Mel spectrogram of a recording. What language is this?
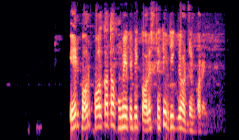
Bangla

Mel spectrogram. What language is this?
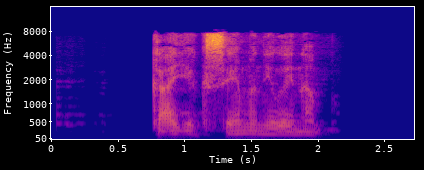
Mari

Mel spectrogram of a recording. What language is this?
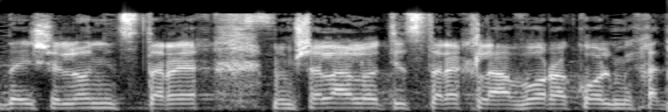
Hebrew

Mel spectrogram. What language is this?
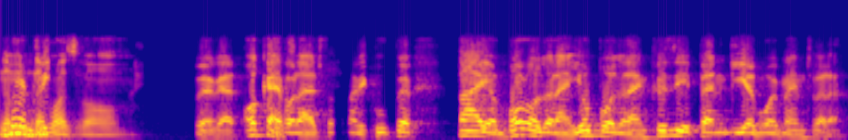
Hungarian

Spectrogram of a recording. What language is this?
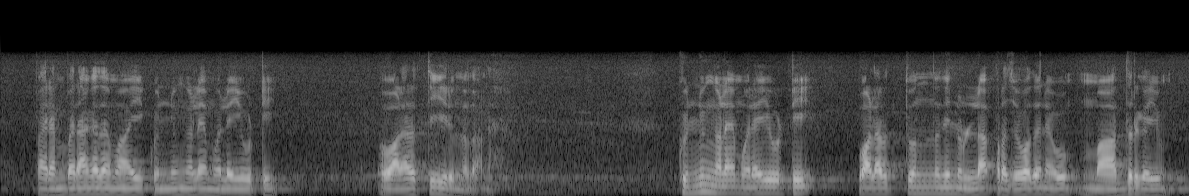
Malayalam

